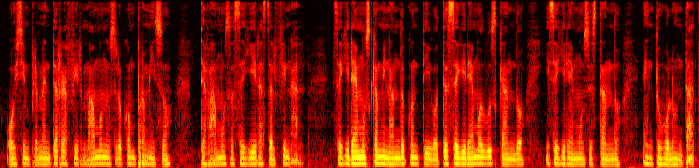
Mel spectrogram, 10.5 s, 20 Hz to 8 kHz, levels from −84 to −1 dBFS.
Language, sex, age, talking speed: Spanish, male, 20-39, 135 wpm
